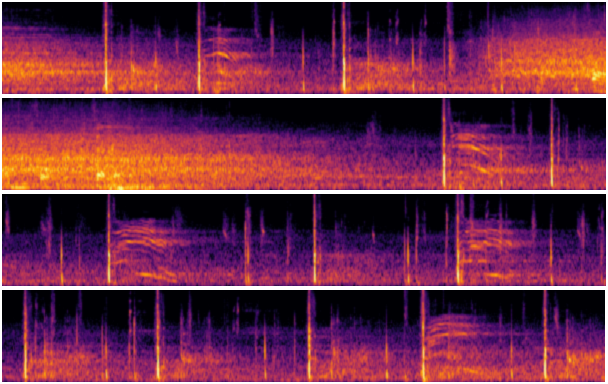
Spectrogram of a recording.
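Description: A tennis racket strikes a ball on a hard indoor court.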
